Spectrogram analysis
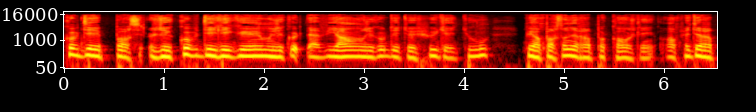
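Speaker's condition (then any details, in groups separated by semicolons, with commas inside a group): Down syndrome (trisomy 21); extra chromosome on 21st pair, with intellectual disability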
